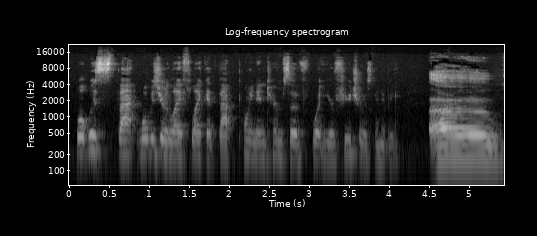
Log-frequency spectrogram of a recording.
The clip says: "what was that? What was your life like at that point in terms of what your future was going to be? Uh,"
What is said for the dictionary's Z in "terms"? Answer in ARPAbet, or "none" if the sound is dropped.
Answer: Z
